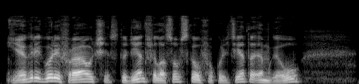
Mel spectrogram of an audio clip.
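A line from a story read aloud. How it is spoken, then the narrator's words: Rapid trembling young voice. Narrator (Russian): затараторил юноша дрожащими губами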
